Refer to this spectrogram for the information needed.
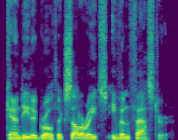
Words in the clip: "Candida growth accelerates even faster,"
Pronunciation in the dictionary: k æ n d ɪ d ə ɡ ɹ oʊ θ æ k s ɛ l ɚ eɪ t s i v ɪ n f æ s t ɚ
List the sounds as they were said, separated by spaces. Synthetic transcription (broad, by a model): k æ n d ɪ d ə ɡ ɹ oʊ θ æ k s ɛ l ɚ eɪ t s i v ɪ n f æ s t ɚ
